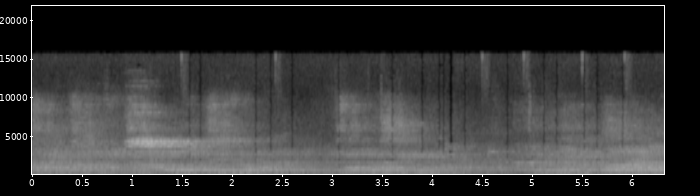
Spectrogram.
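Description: Roller derby jam in a sports hall: skate wheels rolling and knocking on the court floor, with players and the crowd shouting.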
